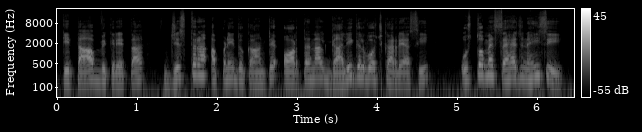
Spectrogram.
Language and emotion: Punjabi, disgusted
